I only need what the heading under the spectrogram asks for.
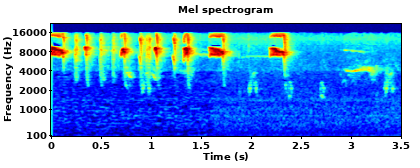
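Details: Rufous hummingbird, a feisty species known for attacking rivals at flowers and feeders, giving a rapid run of thin, very high chipping notes for about two seconds, then a few fainter, scattered high chips against a quiet, hissy background.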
